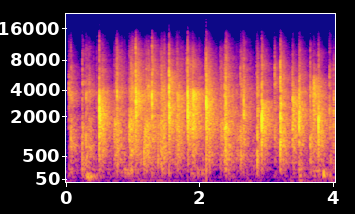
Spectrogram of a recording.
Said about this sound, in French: un public là qui est encore plus nombreux parce qu'il y a aussi des petits photographes qui sont venus prendre quelques photos de notre plateau radio, de notre activité radio, et ils peuvent vous applaudir pour vous encourager.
